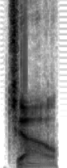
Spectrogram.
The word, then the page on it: ciao: British English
